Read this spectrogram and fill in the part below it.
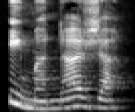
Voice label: how are you, kichwa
